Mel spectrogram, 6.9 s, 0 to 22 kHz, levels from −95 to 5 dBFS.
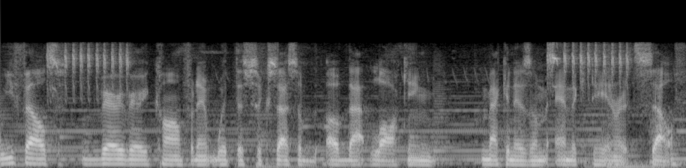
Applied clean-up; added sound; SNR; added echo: none; Bird; 15 dB; none.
